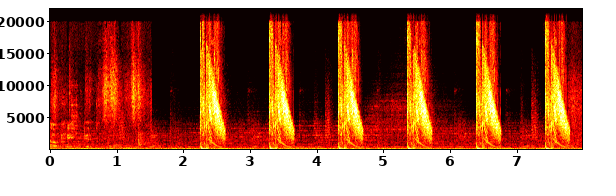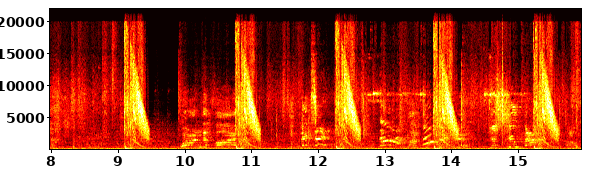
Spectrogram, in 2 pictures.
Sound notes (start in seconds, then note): 2.1 laser noises; 9.1 laser noise; 12.2 laser and battle noise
